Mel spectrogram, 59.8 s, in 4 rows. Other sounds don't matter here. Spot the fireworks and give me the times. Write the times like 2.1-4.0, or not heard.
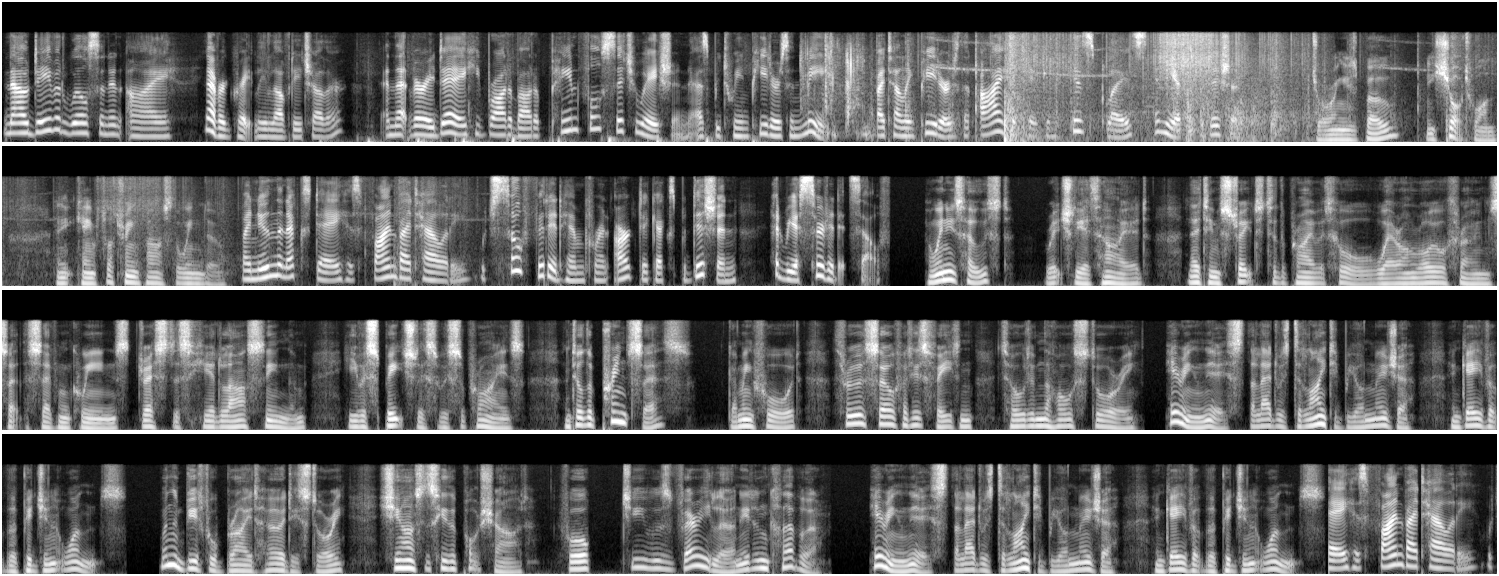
8.7-20.2.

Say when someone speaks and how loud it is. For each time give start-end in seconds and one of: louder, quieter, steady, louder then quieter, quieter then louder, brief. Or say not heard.
0.0-12.5 steady
13.1-59.7 steady.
